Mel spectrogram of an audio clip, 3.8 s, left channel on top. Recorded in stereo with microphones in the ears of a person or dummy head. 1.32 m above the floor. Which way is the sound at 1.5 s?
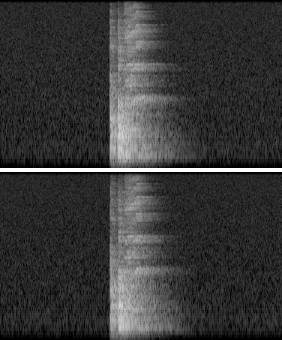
65° left (ahead or behind).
